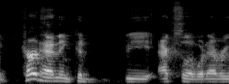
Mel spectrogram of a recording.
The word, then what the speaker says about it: Hennig: I pronounce his name wrong like my whole damn life. I in my brain always says Henning. I know it's Hennig. Same here. But like I always add the extra N. I always put the wrong emphasis, the wrong syllable in that one.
